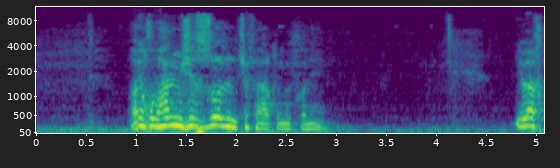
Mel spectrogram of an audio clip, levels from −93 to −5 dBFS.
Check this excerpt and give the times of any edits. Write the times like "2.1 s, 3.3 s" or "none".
1.0 s, 2.0 s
